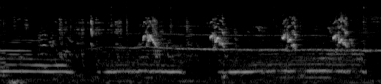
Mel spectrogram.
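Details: Budgerigars of a breeding pair chirp: sustained steady harmonic tones overlaid by short sharp high chirps repeated roughly every half second.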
